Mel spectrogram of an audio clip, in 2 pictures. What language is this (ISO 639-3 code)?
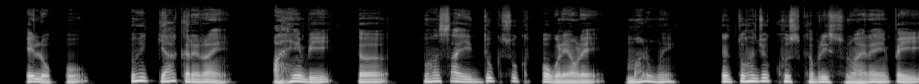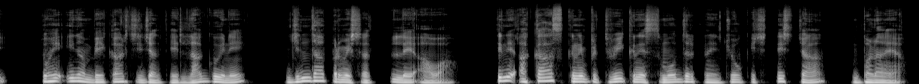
kfs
